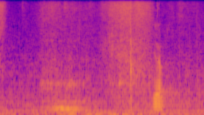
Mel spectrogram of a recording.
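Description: A pause in a meeting: quiet room tone with a steady low hum, a soft breathy murmur in the middle, and a brief spoken "yep" near the end.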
